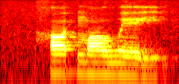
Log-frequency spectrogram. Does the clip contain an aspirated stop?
no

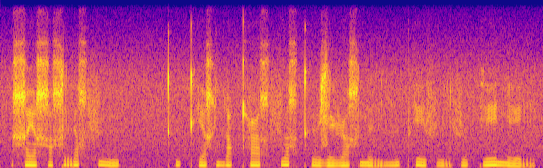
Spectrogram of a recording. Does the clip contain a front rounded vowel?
yes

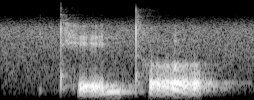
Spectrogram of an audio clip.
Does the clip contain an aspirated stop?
yes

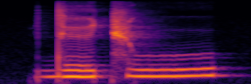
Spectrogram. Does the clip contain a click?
no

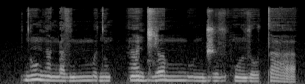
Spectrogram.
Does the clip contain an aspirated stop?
no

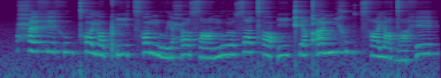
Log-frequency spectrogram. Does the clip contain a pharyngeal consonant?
yes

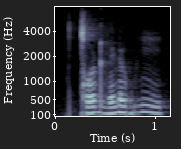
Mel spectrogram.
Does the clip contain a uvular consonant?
no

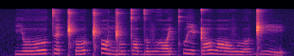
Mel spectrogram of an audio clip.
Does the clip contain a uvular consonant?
no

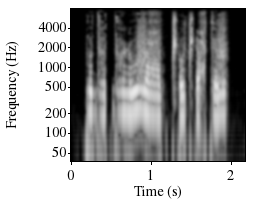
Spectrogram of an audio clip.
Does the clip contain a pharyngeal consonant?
yes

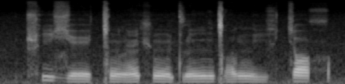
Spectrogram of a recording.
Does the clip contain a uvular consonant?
no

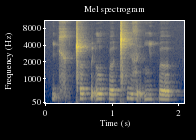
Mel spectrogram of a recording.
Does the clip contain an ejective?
no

